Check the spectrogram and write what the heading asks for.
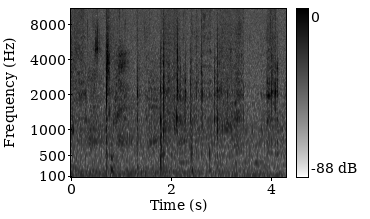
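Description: Scattered light clicks and knocks over a low steady hum, with brief fragments of a voice in the background.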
